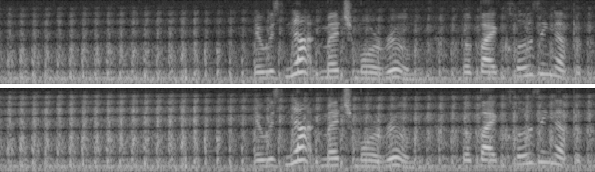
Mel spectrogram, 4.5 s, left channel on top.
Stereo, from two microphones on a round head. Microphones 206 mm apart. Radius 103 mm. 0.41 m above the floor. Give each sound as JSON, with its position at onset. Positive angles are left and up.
{"t": 0.0, "sound": "a helicopter", "side_deg": -70}
{"t": 1.9, "sound": "a woman speaking", "side_deg": -10}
